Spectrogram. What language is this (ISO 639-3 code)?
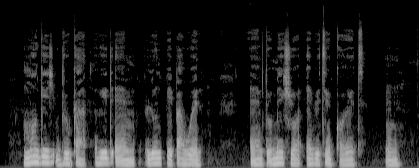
pcm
